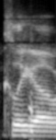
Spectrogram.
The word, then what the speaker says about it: Coligo: who don't know um colleego is it collego or collegio am i pronouncing it it's whatever you want to call it but coligo works just fine so there you go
